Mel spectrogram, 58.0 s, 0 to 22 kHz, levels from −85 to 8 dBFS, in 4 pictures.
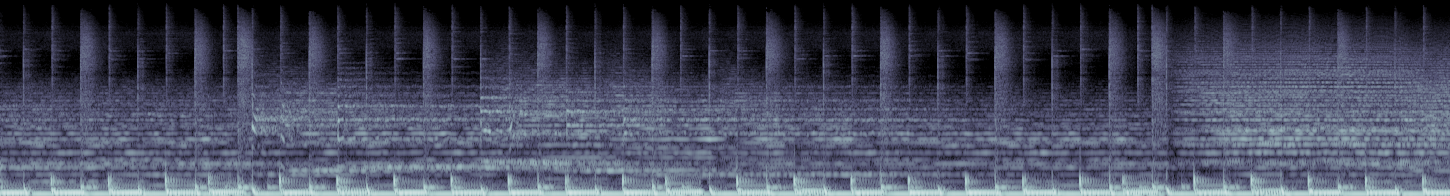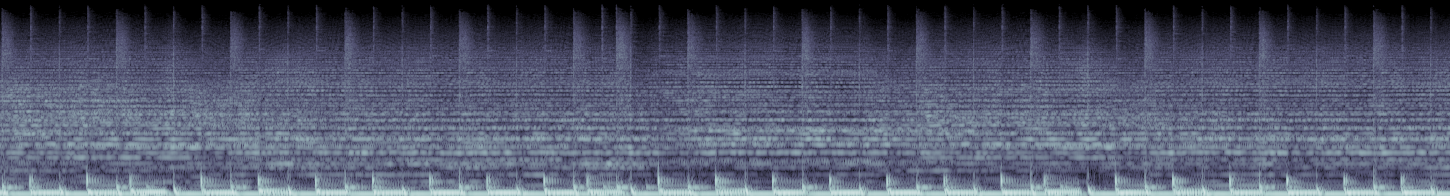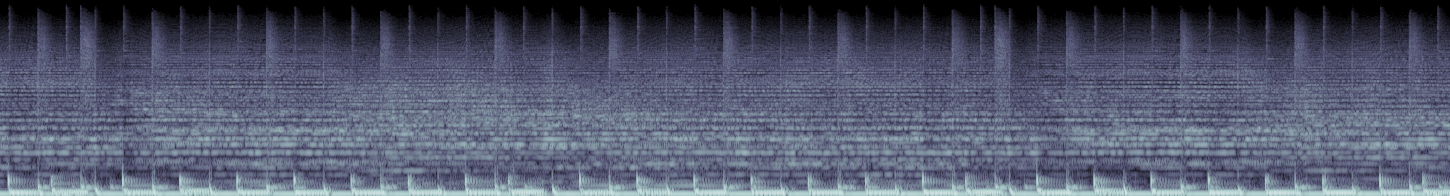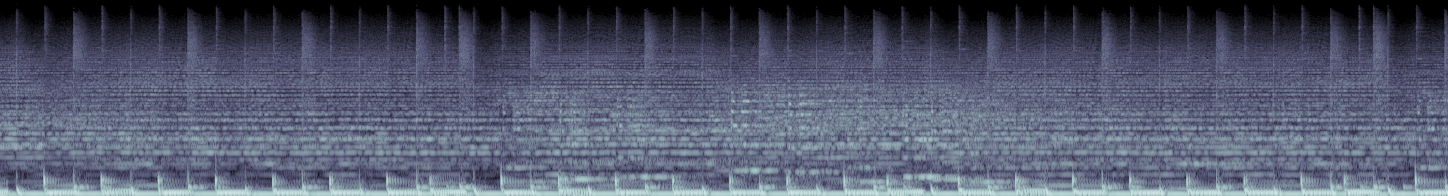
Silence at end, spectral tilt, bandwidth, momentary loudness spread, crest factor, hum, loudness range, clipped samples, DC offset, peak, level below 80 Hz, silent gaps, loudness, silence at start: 0 s; -5.5 dB/octave; 13 kHz; 2 LU; 10 dB; none; 1 LU; under 0.1%; under 0.1%; -2 dBFS; -12 dBFS; none; -13 LUFS; 0 s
